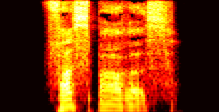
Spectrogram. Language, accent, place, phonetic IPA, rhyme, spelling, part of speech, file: German, Germany, Berlin, [ˈfasbaːʁəs], -asbaːʁəs, fassbares, adjective, De-fassbares.ogg
- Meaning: strong/mixed nominative/accusative neuter singular of fassbar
